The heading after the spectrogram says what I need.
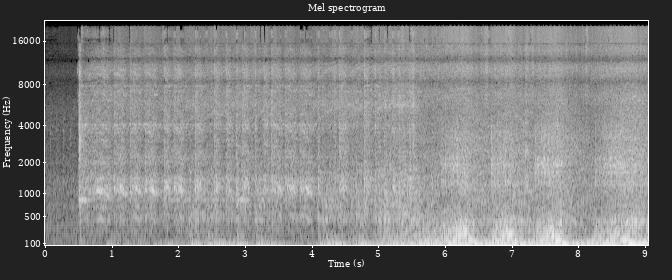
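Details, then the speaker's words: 600 bhp Mitsubishi Evo X turbo build, first start after fitting timing chain, fuel pump hardwired to 12 V: catches after cranking into a lumpy uneven rumble that slowly steadies; rough running, owner suspects too rich, later suspects air leak. "now i did have to hardwire the fuel pump to 12 volts which is why it was running very very lumpy at first because it was probably running too rich"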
